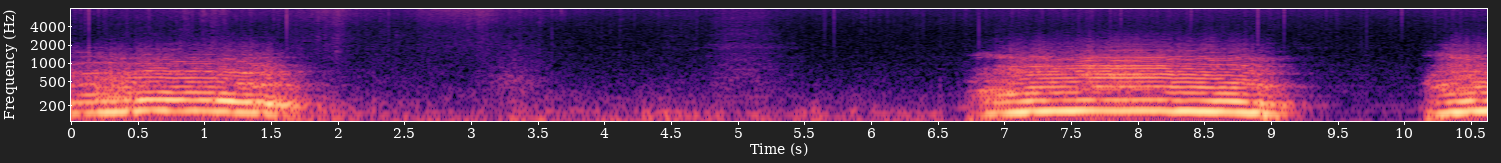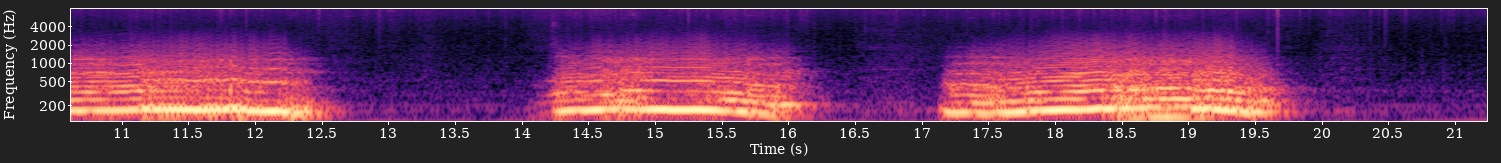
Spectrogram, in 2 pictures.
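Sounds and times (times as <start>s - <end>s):
bull bellowing a long deep moo: 0.0s - 2.2s, 6.7s - 9.3s, 10.2s - 12.6s, 14.1s - 16.4s, 17.1s - 19.8s.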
